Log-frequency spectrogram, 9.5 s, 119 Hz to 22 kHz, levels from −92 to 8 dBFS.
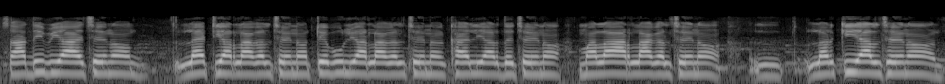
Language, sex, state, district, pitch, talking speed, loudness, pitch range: Maithili, female, Bihar, Saharsa, 230 Hz, 170 wpm, -29 LUFS, 225-235 Hz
